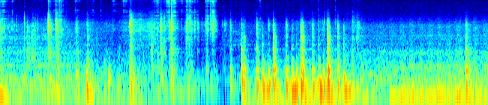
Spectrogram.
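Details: Mercedes Sprinter diesel: several seconds of uneven cranking before it finally catches into a low steady idle; hard start, long cranking.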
